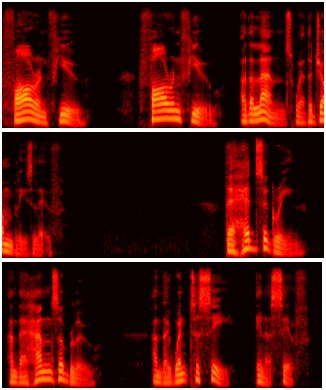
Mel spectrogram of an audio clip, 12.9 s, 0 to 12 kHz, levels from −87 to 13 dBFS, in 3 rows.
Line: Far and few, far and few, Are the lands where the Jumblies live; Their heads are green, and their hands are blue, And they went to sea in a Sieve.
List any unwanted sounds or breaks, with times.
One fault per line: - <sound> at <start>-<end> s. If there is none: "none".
none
